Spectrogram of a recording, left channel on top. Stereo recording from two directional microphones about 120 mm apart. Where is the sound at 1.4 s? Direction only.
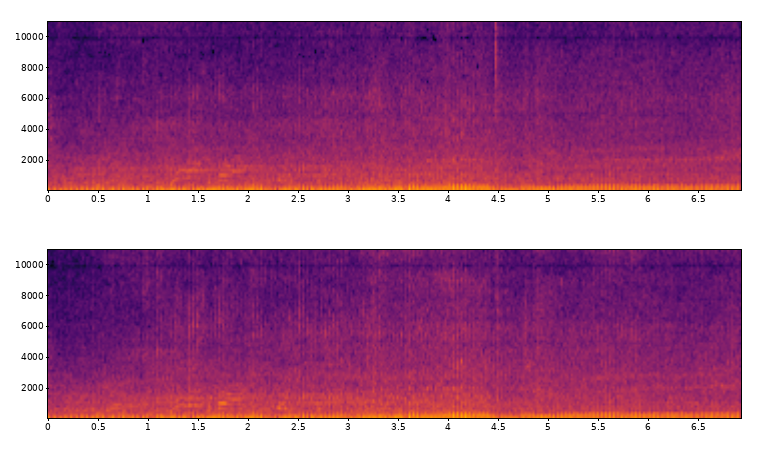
35° right (ahead or behind).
